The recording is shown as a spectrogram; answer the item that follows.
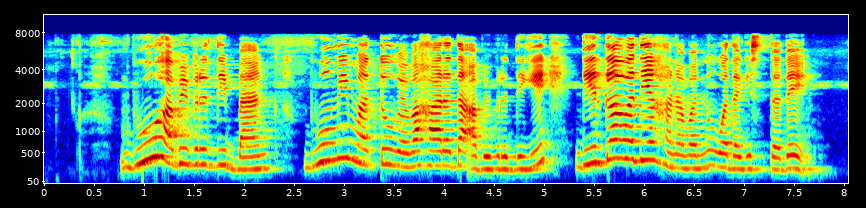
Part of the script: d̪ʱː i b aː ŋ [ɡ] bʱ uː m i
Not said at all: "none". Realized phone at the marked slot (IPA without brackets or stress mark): k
